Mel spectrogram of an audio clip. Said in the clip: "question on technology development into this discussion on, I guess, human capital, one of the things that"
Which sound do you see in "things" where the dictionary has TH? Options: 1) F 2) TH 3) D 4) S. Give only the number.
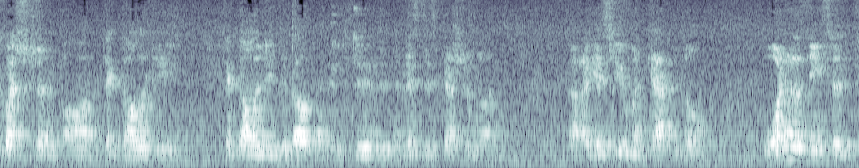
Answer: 2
